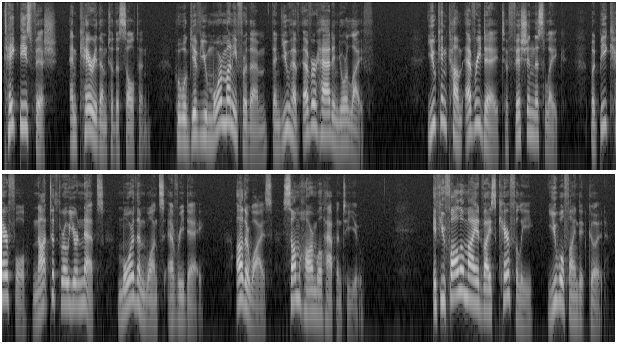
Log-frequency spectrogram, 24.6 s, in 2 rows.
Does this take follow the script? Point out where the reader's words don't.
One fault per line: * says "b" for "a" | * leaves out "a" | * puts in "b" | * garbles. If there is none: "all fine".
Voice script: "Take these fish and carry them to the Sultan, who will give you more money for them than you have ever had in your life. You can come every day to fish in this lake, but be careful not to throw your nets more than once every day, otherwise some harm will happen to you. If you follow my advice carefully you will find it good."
all fine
